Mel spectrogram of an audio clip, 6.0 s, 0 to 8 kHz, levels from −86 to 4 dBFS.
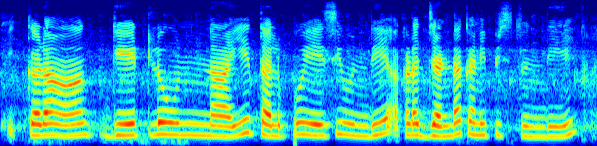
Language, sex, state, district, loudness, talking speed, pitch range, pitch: Telugu, female, Telangana, Hyderabad, -18 LUFS, 90 wpm, 220-245 Hz, 230 Hz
